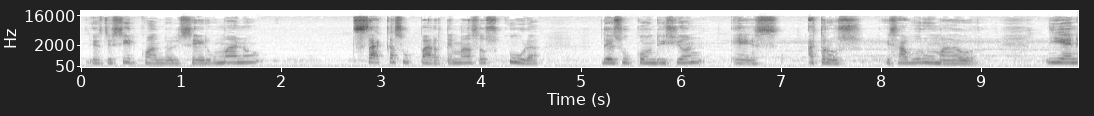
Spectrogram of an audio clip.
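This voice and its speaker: Woman teacher lecturing, fairly high voice. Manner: explanatory, checks in with frequent "¿sí?". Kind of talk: classroom lecture.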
